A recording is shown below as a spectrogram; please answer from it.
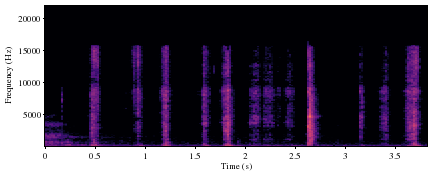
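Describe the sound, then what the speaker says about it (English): Scissors snip through the fabric mull on the spine of an old book, about a dozen short, quiet, crisp cuts at an irregular pace, up close, with no voices. "But I have to cut through this mull here."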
